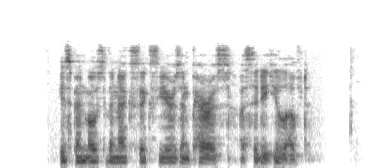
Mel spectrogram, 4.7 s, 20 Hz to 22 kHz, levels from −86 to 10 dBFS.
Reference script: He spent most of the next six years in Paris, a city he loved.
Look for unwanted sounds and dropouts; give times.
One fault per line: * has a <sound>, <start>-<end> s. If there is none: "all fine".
all fine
